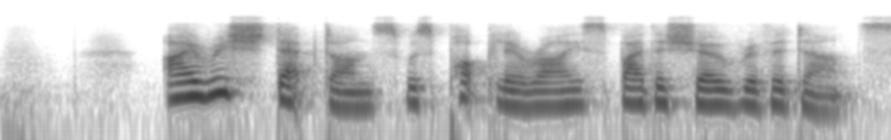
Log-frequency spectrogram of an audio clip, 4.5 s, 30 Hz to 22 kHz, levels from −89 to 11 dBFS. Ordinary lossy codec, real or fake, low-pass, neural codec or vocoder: Opus, 16 kbps; fake; 7.2 kHz; codec, 16 kHz, 0.2 kbps, FocalCodec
